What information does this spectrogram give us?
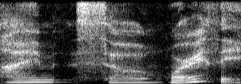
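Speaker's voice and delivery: very quiet, hushed, sensual murmur. Demonstrating how to play with intonation to unlock sensuality, sensual. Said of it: "if you want to unlock more sensuality".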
